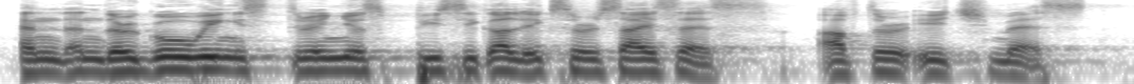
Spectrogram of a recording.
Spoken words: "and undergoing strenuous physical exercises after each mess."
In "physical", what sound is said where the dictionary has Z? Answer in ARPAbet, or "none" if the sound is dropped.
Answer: S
